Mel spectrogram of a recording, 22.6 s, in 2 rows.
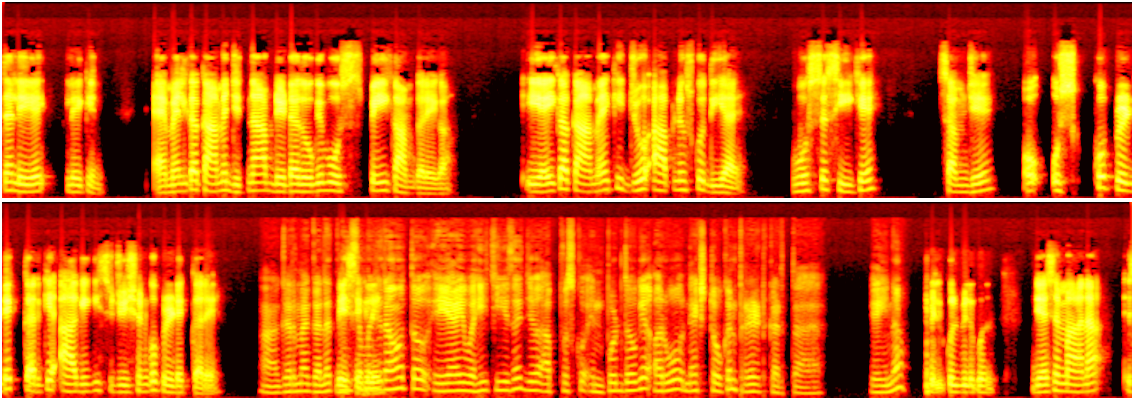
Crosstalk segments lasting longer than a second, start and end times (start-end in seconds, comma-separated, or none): none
